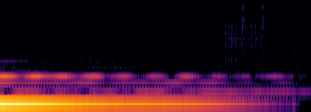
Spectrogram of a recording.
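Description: Background piano music's final low note, held with its overtones and fading slowly away to nothing.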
